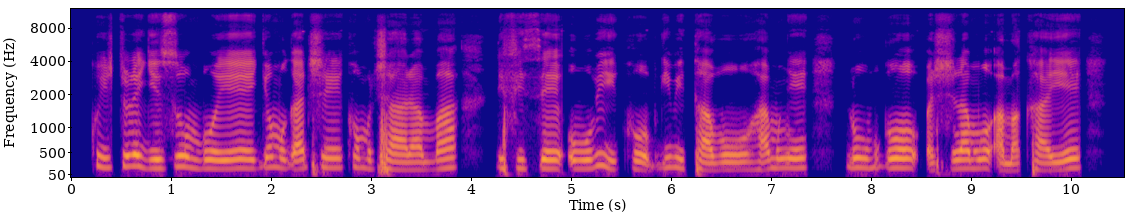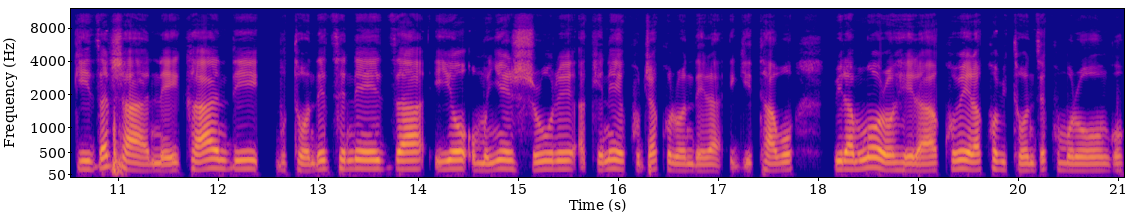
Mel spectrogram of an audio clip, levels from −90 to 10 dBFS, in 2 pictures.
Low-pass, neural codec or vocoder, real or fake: 10.8 kHz; none; real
